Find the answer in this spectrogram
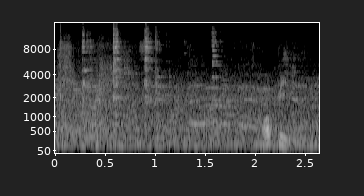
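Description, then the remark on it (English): Several quick, bright clinks of beer glasses knocking together in a toast with the Comrade Superpower beer, spaced irregularly over a low murmur with a brief voice near the end. “All right. Cheers. Cheers. Cheers.”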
